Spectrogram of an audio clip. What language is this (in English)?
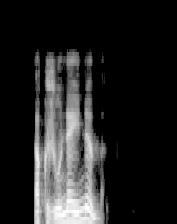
Kabyle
